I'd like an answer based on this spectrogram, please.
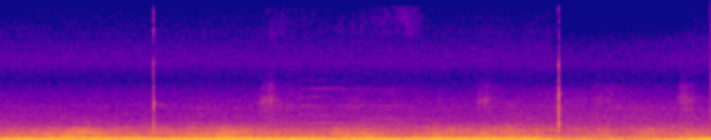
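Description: Wind buffeting the camera microphone as a steady low rumble, with two sharp clicks, about a second and a half in and again near the end.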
